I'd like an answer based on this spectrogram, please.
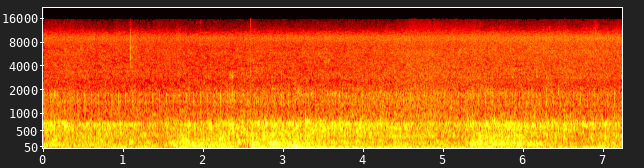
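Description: Muffled underwater noise through a camera housing: a steady low rumble and hiss with soft, uneven low thumps every second or two as the diver swims.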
